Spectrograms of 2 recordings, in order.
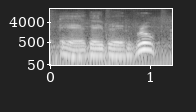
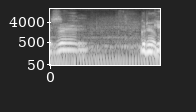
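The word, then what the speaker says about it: Gabriel Grub: Aquí un sepultureiro chamado Gabriel Grubb observa... – Que ben pronuncias, a verdade, sí. Es así. – Gabriel Grubb. – Gabriel, sí. – Grubb. – Ben.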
